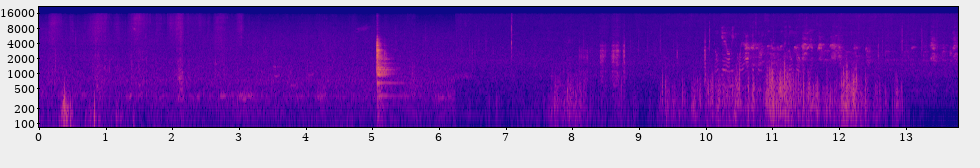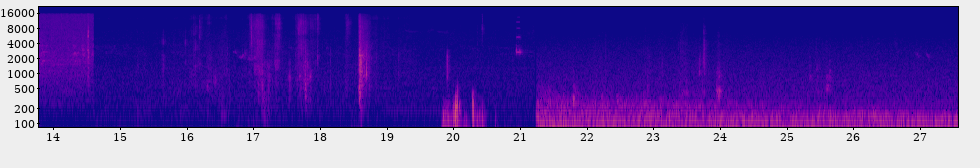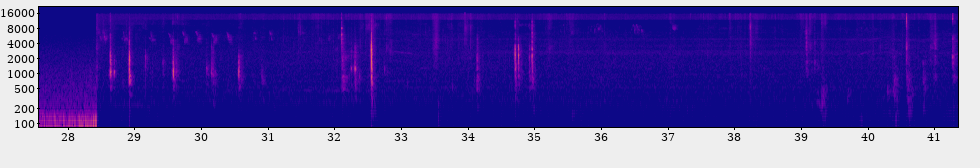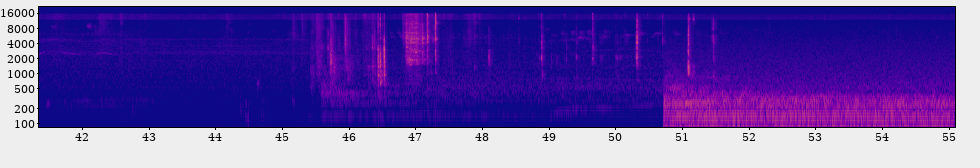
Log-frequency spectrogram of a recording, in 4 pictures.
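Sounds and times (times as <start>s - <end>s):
low rumble: 21.3s - 28.4s, 50.7s - 55.0s
low background noise: 28.4s - 55.0s.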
